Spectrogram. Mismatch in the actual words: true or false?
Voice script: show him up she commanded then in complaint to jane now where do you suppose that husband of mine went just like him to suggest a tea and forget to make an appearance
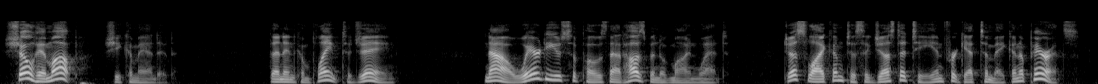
false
